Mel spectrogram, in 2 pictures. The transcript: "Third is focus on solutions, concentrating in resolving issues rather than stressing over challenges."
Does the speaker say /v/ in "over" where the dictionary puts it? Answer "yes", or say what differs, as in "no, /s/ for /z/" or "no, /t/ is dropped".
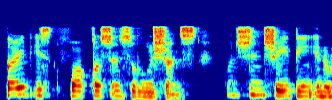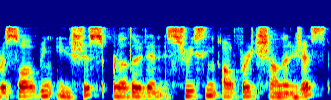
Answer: no, /f/ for /v/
